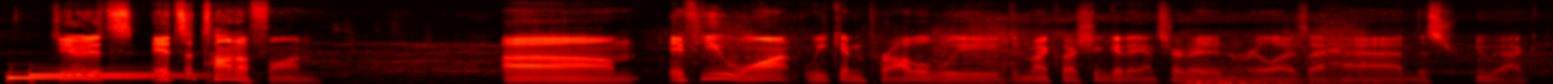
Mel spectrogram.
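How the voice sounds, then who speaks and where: A man's voice: deep voice, moderate pace, faint music behind. A man streaming a game, chatting casually and rambling with lots of fillers and restarts. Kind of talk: casual gameplay commentary.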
